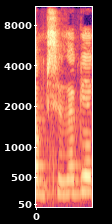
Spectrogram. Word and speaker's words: विशेषज्ञ: right विशेषज्ञ का सही उच्चारण है तो य विशेषज्ञ का सही उच्चारण है विशेषज्ञ इसको विशेषज्ञ बोला जाता है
